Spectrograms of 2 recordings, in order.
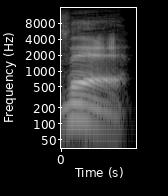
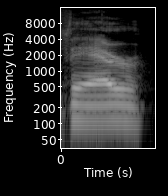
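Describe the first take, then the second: First: The final R sound is left silent. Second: The final R sound is clearly pronounced. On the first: The speaker calls it right. "you wouldn't pronounce a final letter R" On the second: The speaker calls it wrong. "you wouldn't say there, there, right? But that's in American English"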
